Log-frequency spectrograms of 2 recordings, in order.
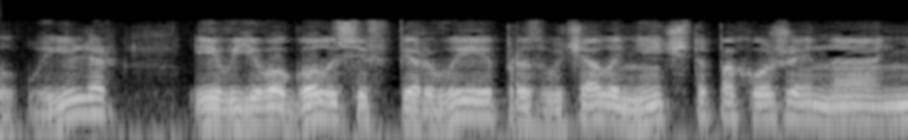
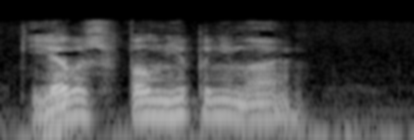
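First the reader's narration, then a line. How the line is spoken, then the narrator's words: Soft. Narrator (Russian): мягко сказал Карл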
